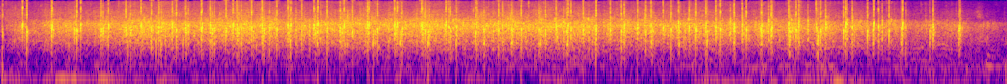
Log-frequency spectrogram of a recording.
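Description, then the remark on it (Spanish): Loud, sustained audience applause at a celebration of the Día Grande of a denomination of origin, a dense wash of many hands clapping at once with sharp individual claps standing out throughout. “Y les pediremos para ellos de nuevo un fuerte aplauso.”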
